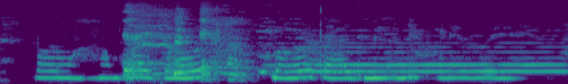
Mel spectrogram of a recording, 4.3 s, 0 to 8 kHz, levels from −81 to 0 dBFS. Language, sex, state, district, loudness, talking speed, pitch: Hindi, female, Uttar Pradesh, Budaun, -34 LUFS, 125 wpm, 235 Hz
